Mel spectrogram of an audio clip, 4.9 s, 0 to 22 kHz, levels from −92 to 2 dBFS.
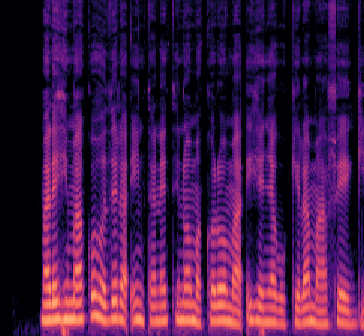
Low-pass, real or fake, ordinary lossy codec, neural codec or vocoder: none; real; none; none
